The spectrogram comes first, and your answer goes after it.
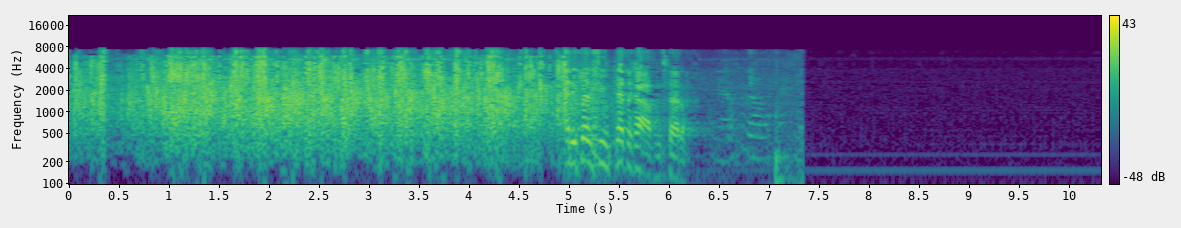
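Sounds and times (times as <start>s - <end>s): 
audience applause: 0.0s - 6.2s
speech: 5.0s - 6.4s.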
